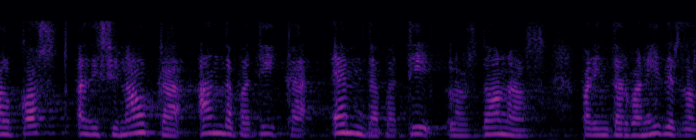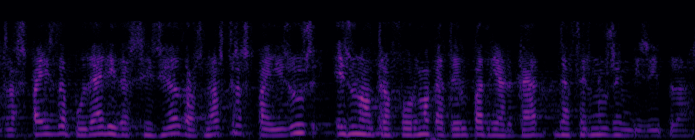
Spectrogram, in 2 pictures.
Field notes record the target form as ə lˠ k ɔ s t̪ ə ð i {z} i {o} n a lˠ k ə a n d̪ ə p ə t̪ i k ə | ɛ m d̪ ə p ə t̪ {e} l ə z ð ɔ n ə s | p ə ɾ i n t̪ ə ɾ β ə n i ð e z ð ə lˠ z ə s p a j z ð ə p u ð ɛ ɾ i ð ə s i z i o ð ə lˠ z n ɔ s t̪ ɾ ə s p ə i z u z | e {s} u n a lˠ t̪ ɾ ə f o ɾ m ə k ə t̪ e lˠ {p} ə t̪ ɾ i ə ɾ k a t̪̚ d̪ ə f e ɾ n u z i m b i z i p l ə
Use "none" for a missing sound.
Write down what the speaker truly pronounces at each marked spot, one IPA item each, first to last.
s, u, i, z, p

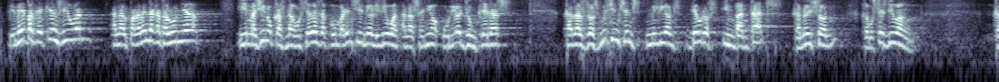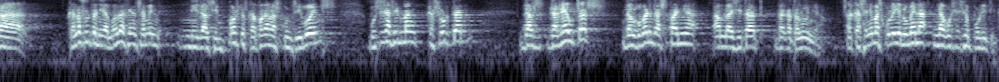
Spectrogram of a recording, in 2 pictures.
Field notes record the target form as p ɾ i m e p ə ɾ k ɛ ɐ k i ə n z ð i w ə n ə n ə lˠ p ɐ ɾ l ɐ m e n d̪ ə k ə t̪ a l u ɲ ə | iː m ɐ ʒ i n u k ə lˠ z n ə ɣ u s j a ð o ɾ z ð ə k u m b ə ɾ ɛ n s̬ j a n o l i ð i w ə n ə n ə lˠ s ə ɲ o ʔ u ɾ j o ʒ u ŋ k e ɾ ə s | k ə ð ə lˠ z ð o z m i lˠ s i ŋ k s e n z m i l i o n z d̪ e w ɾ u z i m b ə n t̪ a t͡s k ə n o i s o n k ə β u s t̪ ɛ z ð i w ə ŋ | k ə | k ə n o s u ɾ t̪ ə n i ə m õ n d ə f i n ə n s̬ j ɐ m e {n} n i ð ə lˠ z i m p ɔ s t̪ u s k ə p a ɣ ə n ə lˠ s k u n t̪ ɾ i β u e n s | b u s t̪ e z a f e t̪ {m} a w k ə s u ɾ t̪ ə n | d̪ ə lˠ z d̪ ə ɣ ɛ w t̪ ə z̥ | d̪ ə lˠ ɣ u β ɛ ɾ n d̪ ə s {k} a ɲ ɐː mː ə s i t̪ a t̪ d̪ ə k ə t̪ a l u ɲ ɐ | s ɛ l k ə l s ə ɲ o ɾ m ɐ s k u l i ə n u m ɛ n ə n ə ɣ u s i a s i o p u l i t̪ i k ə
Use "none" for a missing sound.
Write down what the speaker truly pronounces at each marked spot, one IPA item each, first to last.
n, m, p

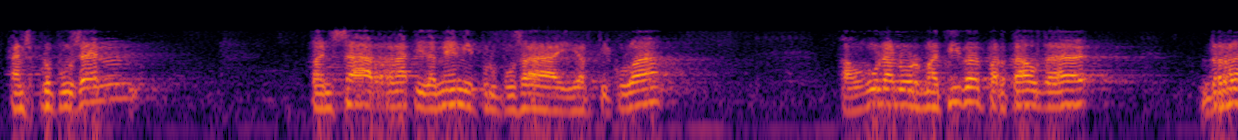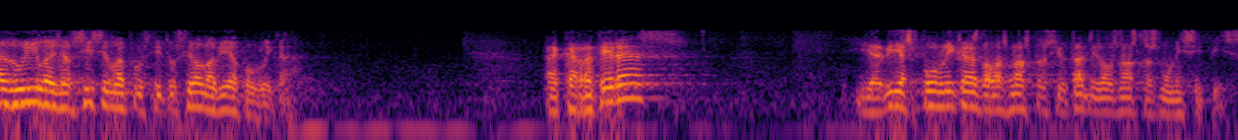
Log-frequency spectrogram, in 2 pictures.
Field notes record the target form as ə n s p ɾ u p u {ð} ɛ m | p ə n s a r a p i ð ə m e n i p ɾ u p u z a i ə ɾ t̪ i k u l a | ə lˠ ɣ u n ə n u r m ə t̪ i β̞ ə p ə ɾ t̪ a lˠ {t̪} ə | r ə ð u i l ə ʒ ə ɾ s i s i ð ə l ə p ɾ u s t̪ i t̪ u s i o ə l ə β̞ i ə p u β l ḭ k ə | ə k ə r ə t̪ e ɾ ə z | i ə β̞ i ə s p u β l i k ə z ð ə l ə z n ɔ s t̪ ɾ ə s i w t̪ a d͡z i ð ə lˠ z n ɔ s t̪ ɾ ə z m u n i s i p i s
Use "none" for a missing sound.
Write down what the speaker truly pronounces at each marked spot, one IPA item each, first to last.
z, d̪

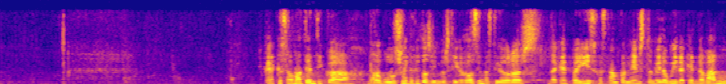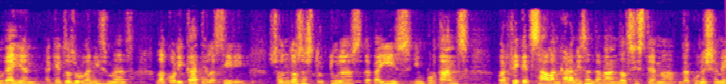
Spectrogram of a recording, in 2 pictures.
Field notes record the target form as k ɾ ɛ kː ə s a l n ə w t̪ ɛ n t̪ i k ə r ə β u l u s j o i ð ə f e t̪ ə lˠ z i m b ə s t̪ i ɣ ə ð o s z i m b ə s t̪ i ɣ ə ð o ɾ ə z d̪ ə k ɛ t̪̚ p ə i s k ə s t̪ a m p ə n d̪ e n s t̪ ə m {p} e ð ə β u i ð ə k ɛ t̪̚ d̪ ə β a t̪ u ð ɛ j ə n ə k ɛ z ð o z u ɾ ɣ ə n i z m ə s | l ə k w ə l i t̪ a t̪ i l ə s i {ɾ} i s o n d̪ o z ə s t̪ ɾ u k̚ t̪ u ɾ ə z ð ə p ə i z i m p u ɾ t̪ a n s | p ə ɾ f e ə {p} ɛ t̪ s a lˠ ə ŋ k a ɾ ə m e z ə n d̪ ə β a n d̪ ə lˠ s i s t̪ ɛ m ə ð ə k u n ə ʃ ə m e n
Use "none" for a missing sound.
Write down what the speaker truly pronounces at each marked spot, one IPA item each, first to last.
b, ɾ, k

